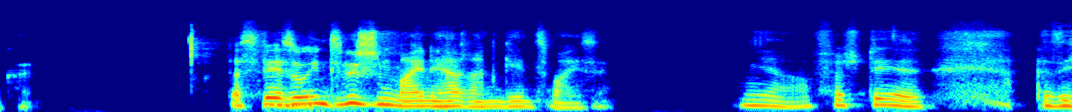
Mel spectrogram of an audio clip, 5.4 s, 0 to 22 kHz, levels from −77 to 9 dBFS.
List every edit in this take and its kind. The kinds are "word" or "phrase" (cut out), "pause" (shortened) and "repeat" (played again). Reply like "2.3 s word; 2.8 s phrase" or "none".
none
